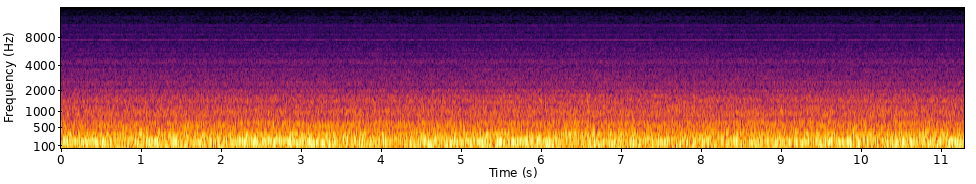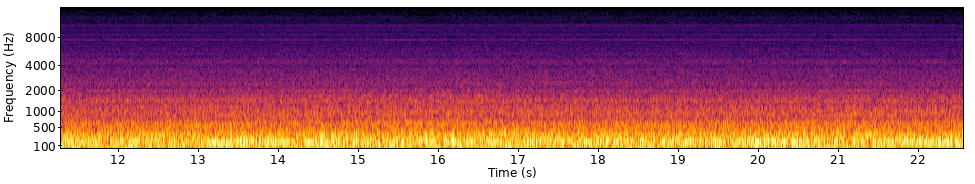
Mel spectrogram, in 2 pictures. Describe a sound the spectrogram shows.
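A plane's engines roar steadily in flight.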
